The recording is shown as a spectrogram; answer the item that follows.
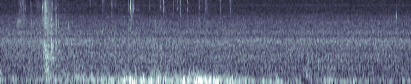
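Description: Faint low rumble of wind buffeting the microphone, with a brief high swish about half a second in from a spinning rod snapped through the air while snap jigging.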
